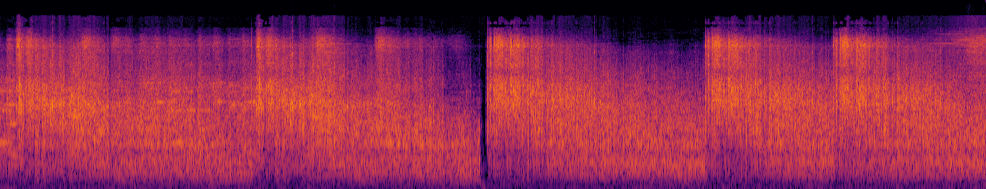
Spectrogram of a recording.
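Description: Explosions and artillery fire from a conflict news report roar continuously and loudly, a dense rumbling barrage with a few sharp breaks and surges throughout.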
